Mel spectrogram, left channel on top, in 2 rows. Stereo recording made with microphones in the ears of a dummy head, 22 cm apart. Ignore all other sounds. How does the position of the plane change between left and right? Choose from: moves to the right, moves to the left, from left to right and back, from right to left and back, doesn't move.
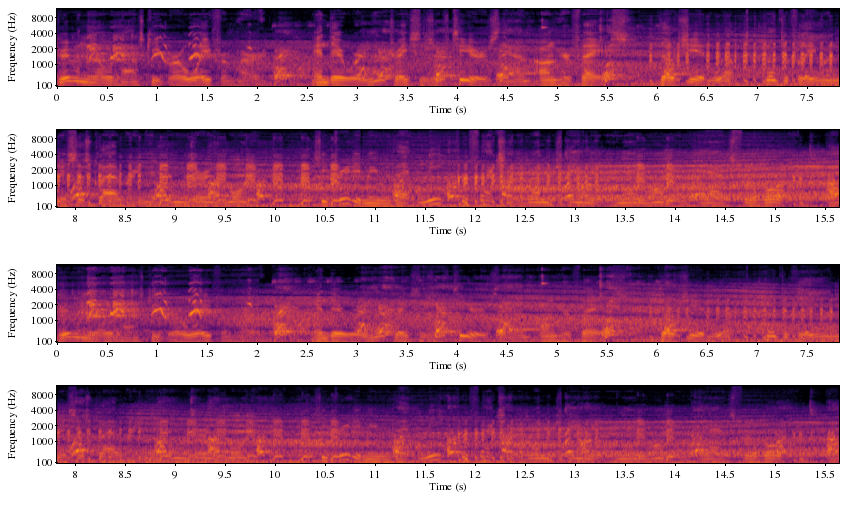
moves to the left.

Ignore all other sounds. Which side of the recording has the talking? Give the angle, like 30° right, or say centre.
40° left.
